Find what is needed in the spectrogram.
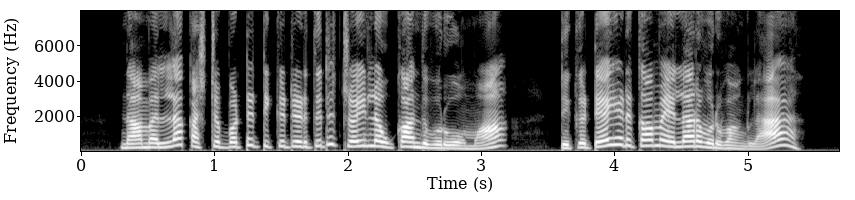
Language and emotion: Tamil, angry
